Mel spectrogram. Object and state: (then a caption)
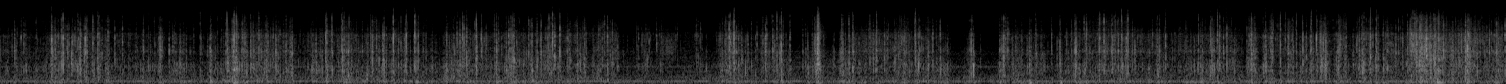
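Plastic bag of potato chips. A clear, thin, medium-size plastic bag full of potato chips is squeezed and crinkled with the fingertips while both hands press and rub it. The result is a dense, continuous, bright crinkling and crackling with quick, dry bursts over a faint steady low hum.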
